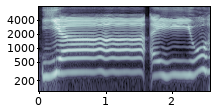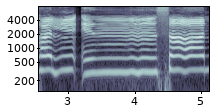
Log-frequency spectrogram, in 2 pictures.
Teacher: حروف قلقلہ کے علاوہ تمام ساکن حروف کو بغیر جھٹکے کے ادا کیا جاتا ہے۔ نون ساکن کے بعد سین آ رہا ہے، اخفا کریں گے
